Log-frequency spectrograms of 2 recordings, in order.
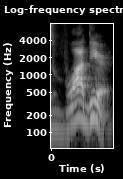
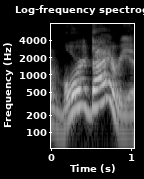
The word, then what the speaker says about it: voir dire: It is that voir dire is voir dire. That's how you say it. That's how you say the French words. But in Texas, it is voir dire or voir diary if you're being really crazy.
